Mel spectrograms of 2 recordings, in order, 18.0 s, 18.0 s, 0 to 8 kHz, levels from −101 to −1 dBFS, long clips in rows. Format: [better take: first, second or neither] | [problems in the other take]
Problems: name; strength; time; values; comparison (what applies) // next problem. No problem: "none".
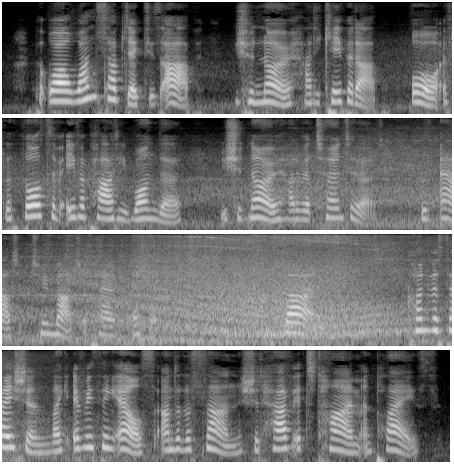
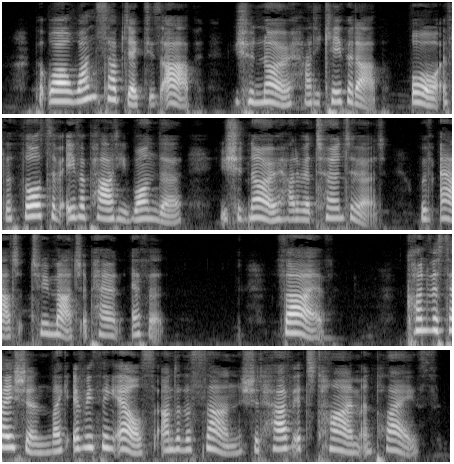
second | background sound (Aircraft); 10 dB below the speech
